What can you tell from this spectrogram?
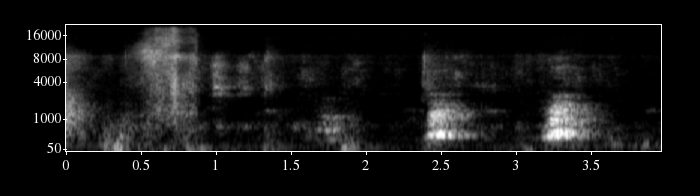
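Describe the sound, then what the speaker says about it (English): A neighbour's dog barks several times at a distance, single sharp woofs spaced out over a few seconds, with quiet background noise between them. "My dog's barking."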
